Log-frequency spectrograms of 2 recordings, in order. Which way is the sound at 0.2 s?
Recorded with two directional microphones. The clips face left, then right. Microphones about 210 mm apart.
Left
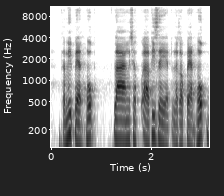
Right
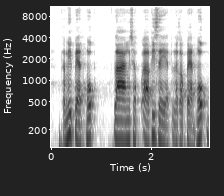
35° left (ahead or behind).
